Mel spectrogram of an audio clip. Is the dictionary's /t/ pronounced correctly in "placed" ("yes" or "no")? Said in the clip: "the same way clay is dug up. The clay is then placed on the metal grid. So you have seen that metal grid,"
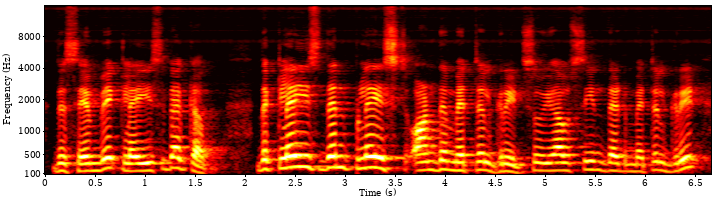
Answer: yes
